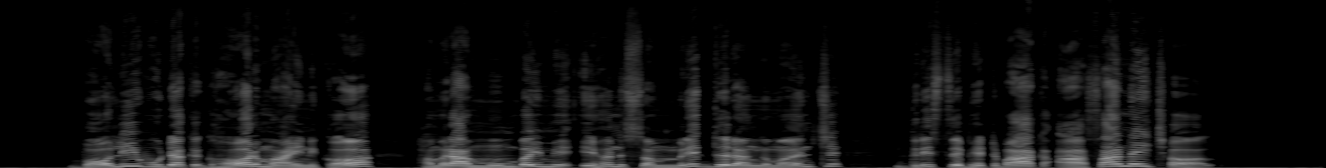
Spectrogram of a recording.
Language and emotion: Maithili, surprised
